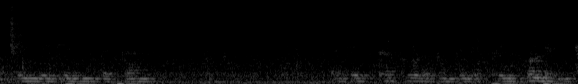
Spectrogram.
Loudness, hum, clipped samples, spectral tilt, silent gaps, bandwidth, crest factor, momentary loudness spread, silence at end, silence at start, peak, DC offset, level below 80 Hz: -53 LUFS; none; under 0.1%; -6.5 dB/octave; none; 17 kHz; 18 dB; 12 LU; 0 s; 0 s; -34 dBFS; under 0.1%; -66 dBFS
